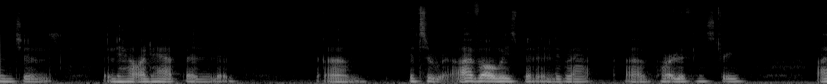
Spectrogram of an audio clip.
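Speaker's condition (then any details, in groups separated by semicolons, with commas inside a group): Cerebral palsy; quadriplegic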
